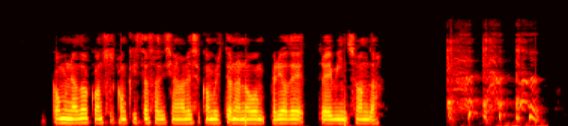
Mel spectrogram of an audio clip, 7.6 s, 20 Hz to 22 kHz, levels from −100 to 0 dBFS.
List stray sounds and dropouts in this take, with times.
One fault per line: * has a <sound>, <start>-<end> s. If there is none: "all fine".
* has a cough, 5.9-7.3 s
